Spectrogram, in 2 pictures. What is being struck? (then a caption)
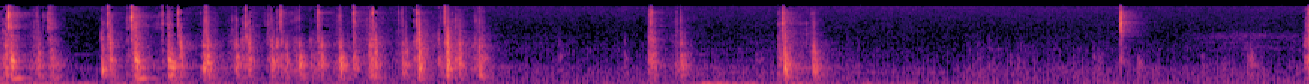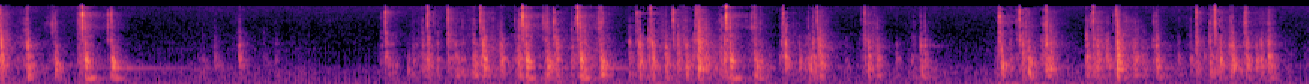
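Mechanical keyboard with round plastic keycaps and metal rims. Fingertips type fast on a full-size black retro typewriter-style mechanical keyboard with round plastic, chrome-rimmed keycaps on a glossy base. Bursts of sharp, bright clicks and taps come in quick runs, separated by brief pauses. Each keystroke stops short with almost no ring.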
